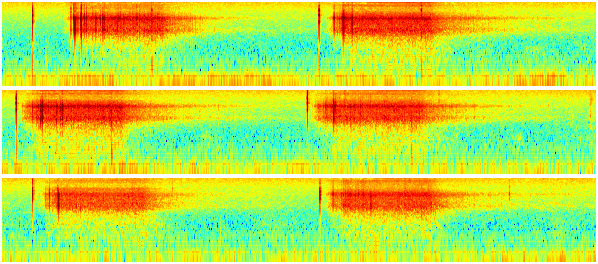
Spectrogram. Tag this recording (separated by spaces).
cigarette electronic smoking inhale vaporizer foley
